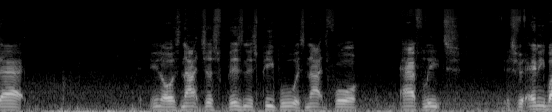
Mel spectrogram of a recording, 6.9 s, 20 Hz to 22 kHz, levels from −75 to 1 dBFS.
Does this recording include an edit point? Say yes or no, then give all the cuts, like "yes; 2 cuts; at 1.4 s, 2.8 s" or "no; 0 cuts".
yes; 2 cuts; at 2.8 s, 4.1 s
